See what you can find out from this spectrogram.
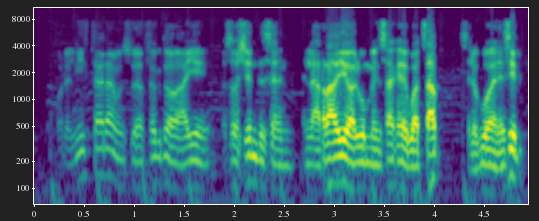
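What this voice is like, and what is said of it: Deep announcer-like radio voice. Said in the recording (Spanish): “qué voz de locutor”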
